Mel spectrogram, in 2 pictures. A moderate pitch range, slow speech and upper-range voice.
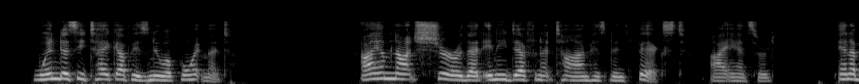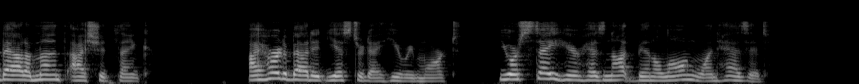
No: average, 3.9 semitones; average, 160 wpm; high, 200 Hz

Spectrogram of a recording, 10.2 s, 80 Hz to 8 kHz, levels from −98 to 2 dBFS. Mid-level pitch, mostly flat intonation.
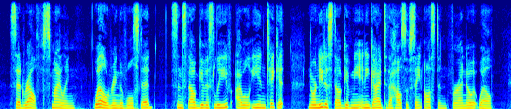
No: high, 200 Hz; narrow, 1.9 semitones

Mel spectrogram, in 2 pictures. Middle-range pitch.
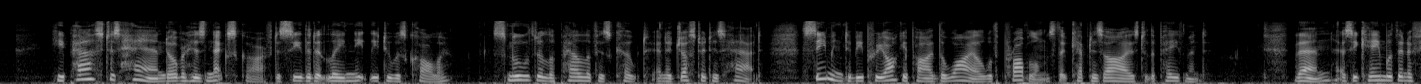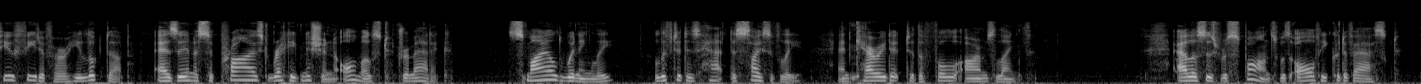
Yes: medium, 165 Hz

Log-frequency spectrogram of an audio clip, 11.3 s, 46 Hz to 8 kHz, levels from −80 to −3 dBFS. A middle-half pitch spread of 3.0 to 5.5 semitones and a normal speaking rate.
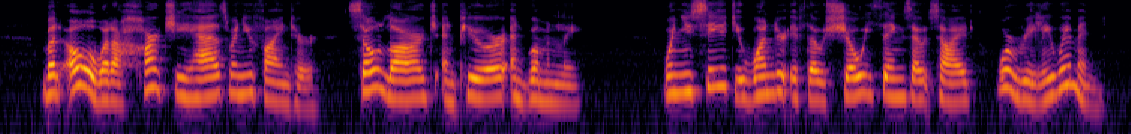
Yes: average, 4.3 semitones; average, 160 wpm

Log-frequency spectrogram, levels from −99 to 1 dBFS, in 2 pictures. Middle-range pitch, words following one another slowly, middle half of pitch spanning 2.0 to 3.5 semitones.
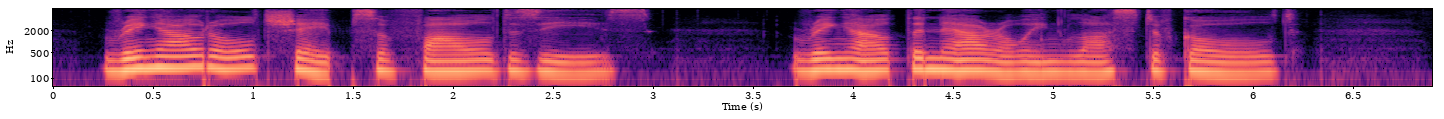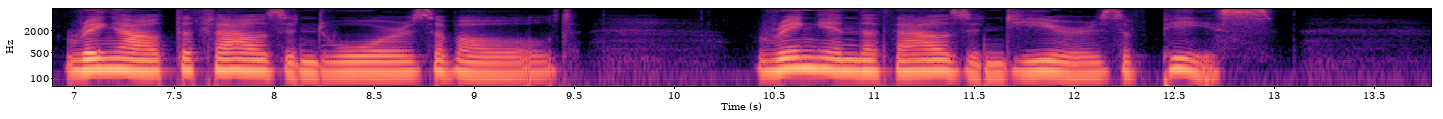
Yes: medium, 155 Hz; slow, 120 wpm; average, 2.8 semitones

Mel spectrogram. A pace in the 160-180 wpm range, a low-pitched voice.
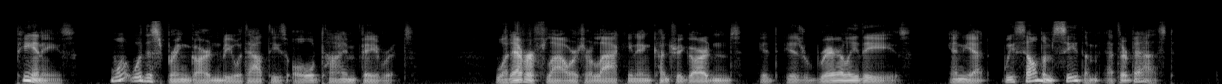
Yes: average, 165 wpm; very low, 75 Hz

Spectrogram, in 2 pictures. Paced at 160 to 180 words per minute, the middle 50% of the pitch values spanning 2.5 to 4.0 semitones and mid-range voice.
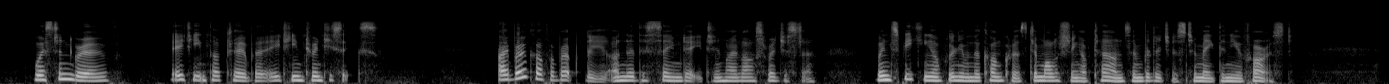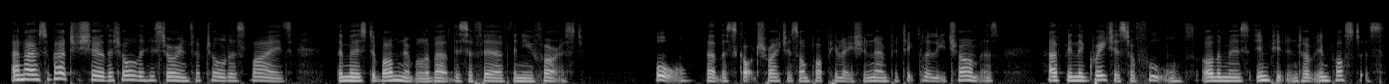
Yes: average, 170 wpm; average, 3.2 semitones; medium, 170 Hz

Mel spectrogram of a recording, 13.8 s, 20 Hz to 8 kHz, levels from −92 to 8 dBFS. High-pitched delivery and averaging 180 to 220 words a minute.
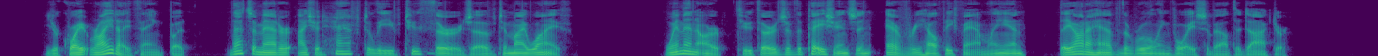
No: very low, 95 Hz; average, 185 wpm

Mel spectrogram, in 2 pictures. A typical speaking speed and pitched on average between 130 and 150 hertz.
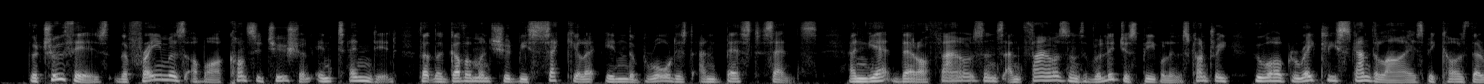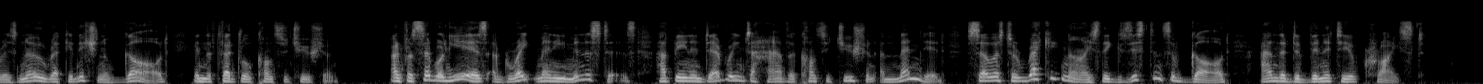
Yes: average, 160 wpm; medium, 140 Hz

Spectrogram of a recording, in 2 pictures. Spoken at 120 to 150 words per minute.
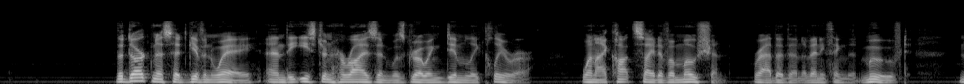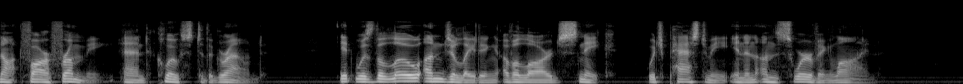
No: average, 160 wpm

